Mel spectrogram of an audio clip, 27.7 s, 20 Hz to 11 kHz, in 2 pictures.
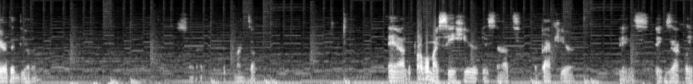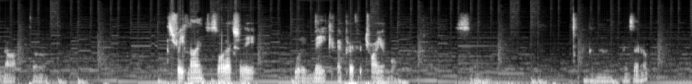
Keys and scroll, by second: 18.2 l, 20.1 space, 21.2 l.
